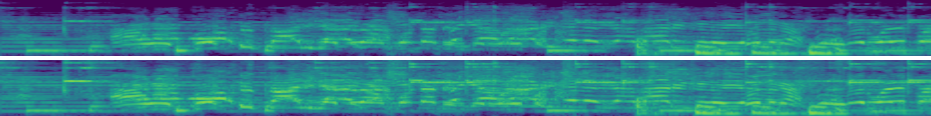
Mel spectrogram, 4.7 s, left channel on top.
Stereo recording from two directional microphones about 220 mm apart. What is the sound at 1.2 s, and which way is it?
Music, 50° right (ahead or behind).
